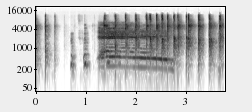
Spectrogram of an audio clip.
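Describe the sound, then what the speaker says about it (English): A meeting audience claps in scattered bursts at a community conservancy annual meeting, joined by a cheer and a sustained sung or cheering voice in the middle, then clapping continues unevenly. "Can we clap?"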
